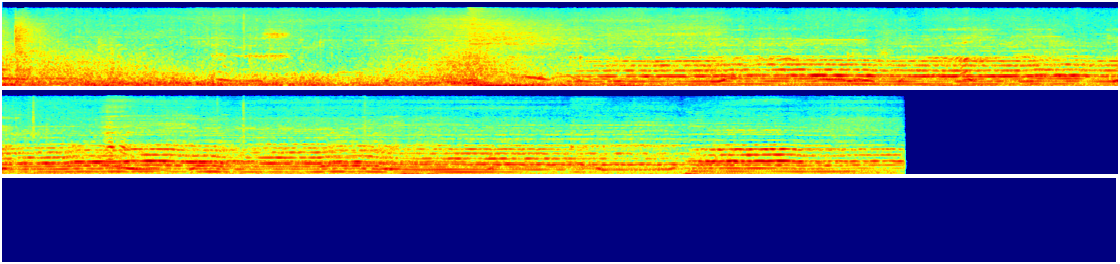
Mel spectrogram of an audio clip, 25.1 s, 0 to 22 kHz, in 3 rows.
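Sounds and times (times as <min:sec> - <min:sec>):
low rumbling swell: 0:00.0 - 0:15.1
chanted choral voices: 0:00.0 - 0:15.2
low drone: 0:00.0 - 0:15.2.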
